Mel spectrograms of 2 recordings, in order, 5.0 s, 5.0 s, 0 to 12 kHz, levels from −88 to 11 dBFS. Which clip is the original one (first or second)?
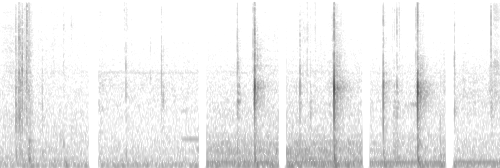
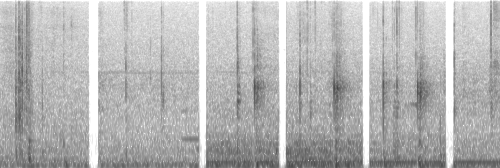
second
